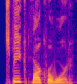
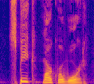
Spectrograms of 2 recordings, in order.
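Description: No difference in how they are said.

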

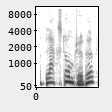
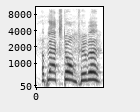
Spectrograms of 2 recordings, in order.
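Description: First: A rough attempt at John Boyega's London accent, higher and rising; fumbling British accent, higher, ending on a question; mock London accent, asking in disbelief; bad Boyega accent. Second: Put-on much higher, louder London accent, falling at the end; a hammed-up Boyega, pushed up high and loud; exaggerated British accent, loud and high, in mock disbelief; bad Boyega accent. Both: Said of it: "that was a horrible version of his accent".

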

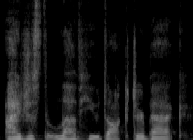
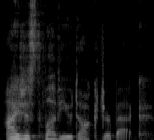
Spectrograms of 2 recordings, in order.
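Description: First: Mock soft whisper. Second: Real breathy whisper, much softer. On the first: Sophie whispers to Doctor Beck while hugging, soft. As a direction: hush it into his ear. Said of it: "she weirdly whispers in his ear". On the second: Retold or imitated. Sophie hugs Doctor Beck and whispers, breathy. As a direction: breathe it into his ear. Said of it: "she whispers in his ear".

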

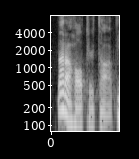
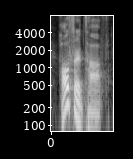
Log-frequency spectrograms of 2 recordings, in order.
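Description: First: Not hit firmly, halter top trailing off; correcting himself, putting weight on Not; stress on Not. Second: Said in the usual way. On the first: Shown as a demonstration. Friend corrects wrong garment, stressing Not.

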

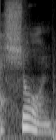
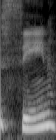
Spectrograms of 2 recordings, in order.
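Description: First: "Sean" said as SHAWN; "Sean" as Shawn, falling at the end; correct Sean. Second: "seen" said as SEEN for the name Sean; "seen" with a long ee in place of Shawn; mispronounced Sean. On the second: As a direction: say the name Sean wrongly as "seen", slowly, as a question. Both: Retold or imitated. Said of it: "Irish name starting with S E A".

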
